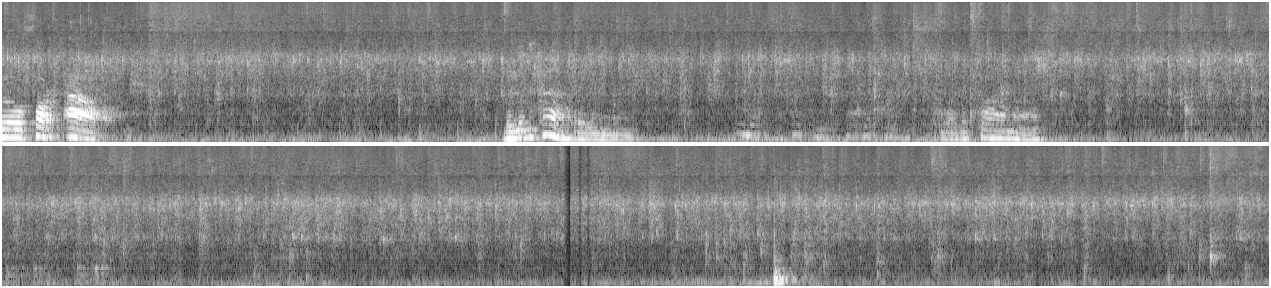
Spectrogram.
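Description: Food sizzles steadily in hot oil.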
